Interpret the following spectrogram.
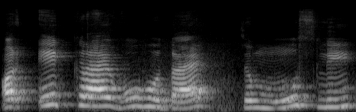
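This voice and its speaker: Brief: high-pitched woman, English tutor, slow repeated drills, dull lo-fi sound. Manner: slows down and repeats example phrases, quizzing the viewer. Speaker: English teacher. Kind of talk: classroom-style spoken lesson.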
